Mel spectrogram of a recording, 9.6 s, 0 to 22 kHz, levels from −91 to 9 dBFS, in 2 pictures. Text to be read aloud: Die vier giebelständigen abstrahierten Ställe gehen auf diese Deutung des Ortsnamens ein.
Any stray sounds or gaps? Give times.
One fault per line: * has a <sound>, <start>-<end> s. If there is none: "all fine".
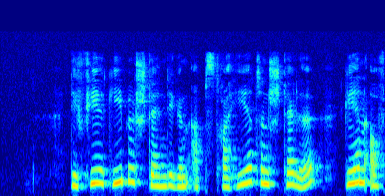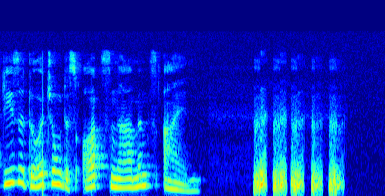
* has a laugh, 8.0-9.1 s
